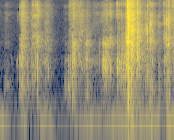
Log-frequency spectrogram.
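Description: Thin cardboard perfume box being opened by hand: a few short scrapes and rubs of the card, the loudest a little before the end.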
